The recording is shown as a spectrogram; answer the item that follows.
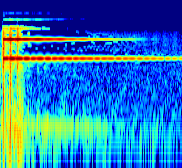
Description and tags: A ghantee is a devotional instrument. Its chime is produced by shaking the stem attached to the bell.
bell, ghantee, hand, worshiping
